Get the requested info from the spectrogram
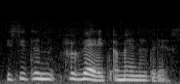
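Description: A woman's voice: mid-range voice, moderate pace, vocal fry, warm tone, highs cut off. A woman playing an idealistic, headstrong younger music teacher in a Dutch radio play, speaking earnestly and stubbornly. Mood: defiant, hurt.

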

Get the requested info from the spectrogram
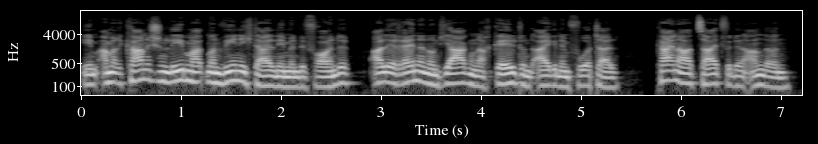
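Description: A man's voice: medium pitch, fairly quick, no room sound, studio quality, close to an everyday voice. An actor playing a disillusioned 19th-century emigrant man, reading his letters home in formal, old-fashioned wording. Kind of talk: dramatic reading of historical letters.

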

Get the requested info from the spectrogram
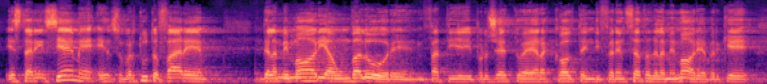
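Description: A man's voice: medium pitch, steady tone, normal speed, pushed and bright. A man introducing a theatre collective's project in a spoken presentation. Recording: long hall reverb.

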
